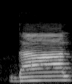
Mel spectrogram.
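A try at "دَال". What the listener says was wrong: দাল, দাল যে লম্বা করে টান দিচ্ছেন সেটা টান না দিলেও চলবে। দাল আলিফ দুই জবর দান। লম্বা করে টান না দিলেও চলবে, জি।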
